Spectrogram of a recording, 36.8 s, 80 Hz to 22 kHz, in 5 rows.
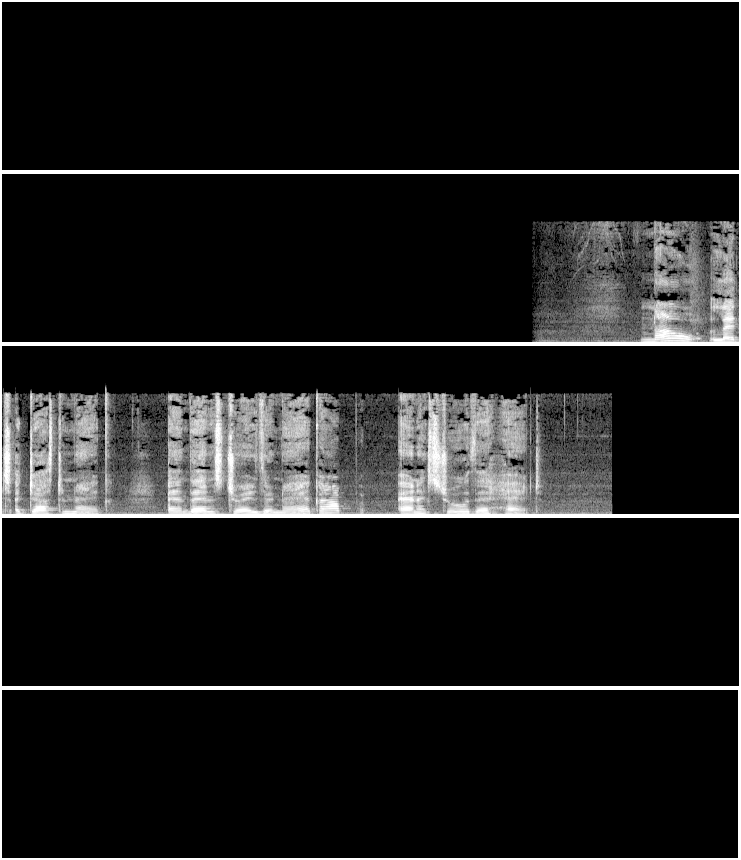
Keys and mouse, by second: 3.1 click, 9.7 click, 11.5 alt+shift+click, 12.5 s, 13.3 click, 13.6 super+z, 14.5 e, 16.3 click, 23.1 s, 23.5 z, 23.7 0, 25.1 click, 25.8 click, 27.4-27.9 drag, 28.1 click, 35.6 middle click, 35.8 middle click, 36.4 middle click.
